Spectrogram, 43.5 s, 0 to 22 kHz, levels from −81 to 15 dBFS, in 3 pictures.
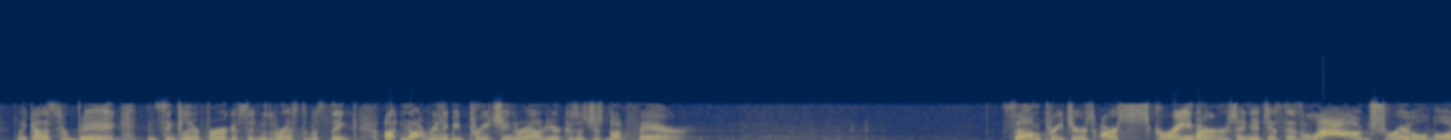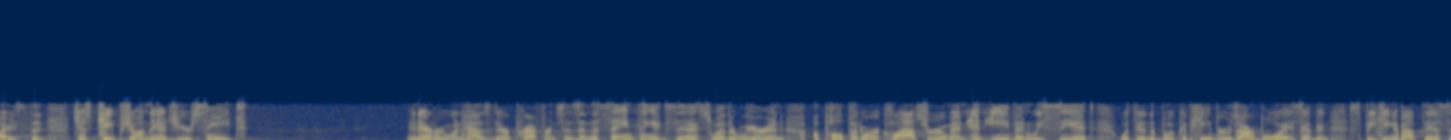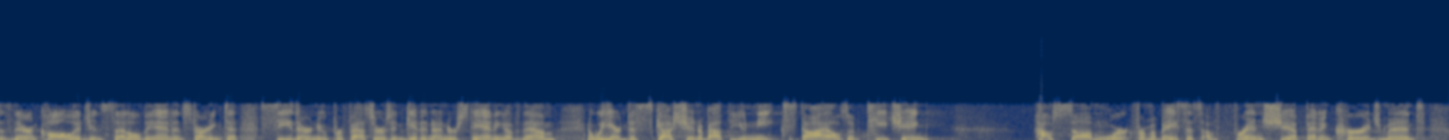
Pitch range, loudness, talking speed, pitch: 200-245 Hz, -20 LUFS, 170 wpm, 220 Hz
